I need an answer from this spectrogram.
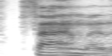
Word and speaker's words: Fatima: Is that how it's pronounced on the show? I forget it. Fatima, that's it.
